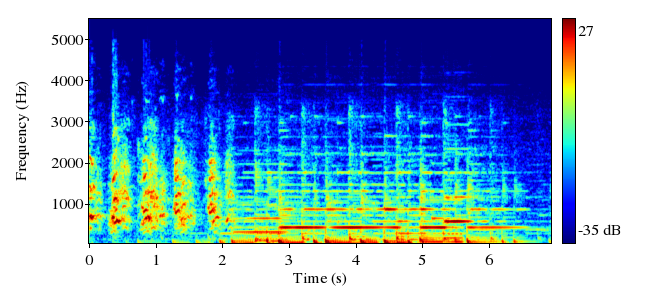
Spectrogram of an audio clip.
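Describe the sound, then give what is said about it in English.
A chorus of husky sled dogs barking and yipping in quick bursts at the start, then layered howling yips and whines continue over a steady crowd-like background, at the start of the 38th running of the Iditarod in Anchorage, Alaska. “Everybody, to a special edition of the Dog Doctor Radio Show and Must You Huskies, coming to you live from the start of the 38th running of the Iditarod in Anchorage, Alaska.”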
